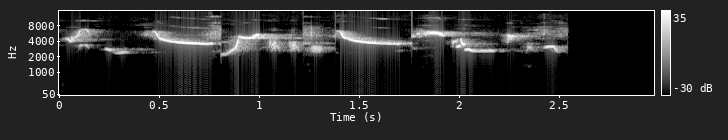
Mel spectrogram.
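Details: Orchard oriole song: a continuous run of clear whistled notes, some slurring down, others rising, mixed with short chattery bits, lasting about two and a half seconds before stopping.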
